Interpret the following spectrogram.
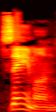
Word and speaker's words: Zeeman: and that's called the Zeeman, actually I suppose I should pronounce it like a German, the Zeeman splitting.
